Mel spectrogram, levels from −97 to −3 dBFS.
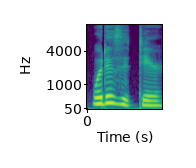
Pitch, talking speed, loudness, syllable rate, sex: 220 Hz, 320 wpm, -18 LUFS, 6.2 syllables/s, female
